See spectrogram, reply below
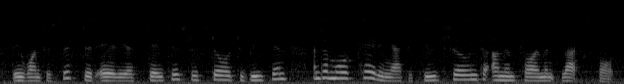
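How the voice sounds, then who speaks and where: A woman reading regional news headlines and weather from a script in a formal, measured manner. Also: mid-range voice, dark tone. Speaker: newsreader. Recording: noisy old VHS off-air tape.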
